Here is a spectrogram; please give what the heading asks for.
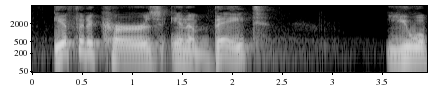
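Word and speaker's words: בֵּית: Some will call this a vet because it's pronounced as a V, and this as a beit because it's got the dagesh.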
